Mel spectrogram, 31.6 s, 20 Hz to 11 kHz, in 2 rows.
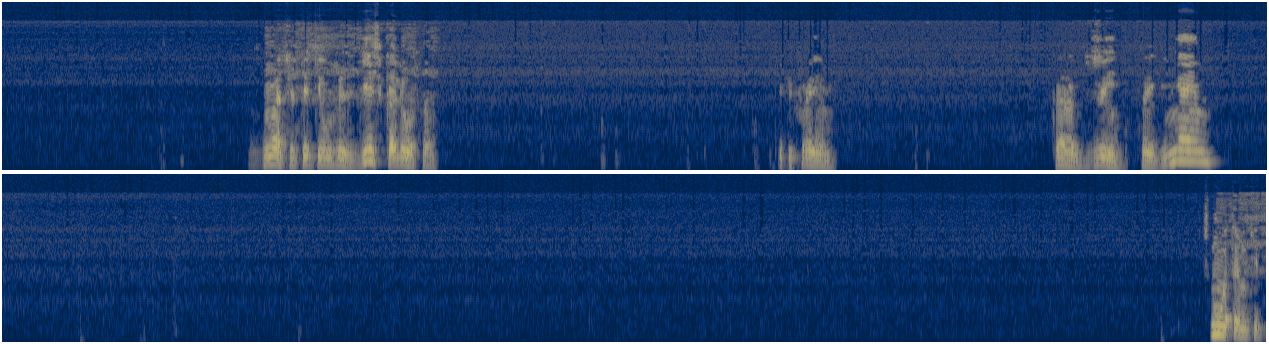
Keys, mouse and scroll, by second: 3.8-5.4 drag, 7.0 right click, 8.8-9.8 right drag, 11.4 click, 13.7 g, 15.5-16.9 drag, 17.7 middle click, 19.8-30.5 drag.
